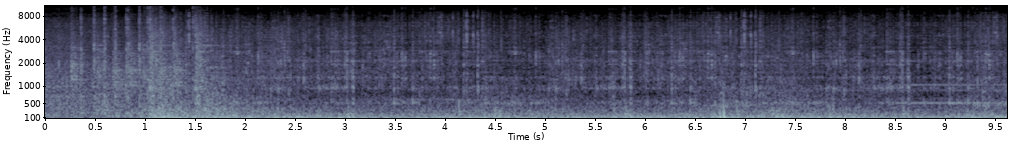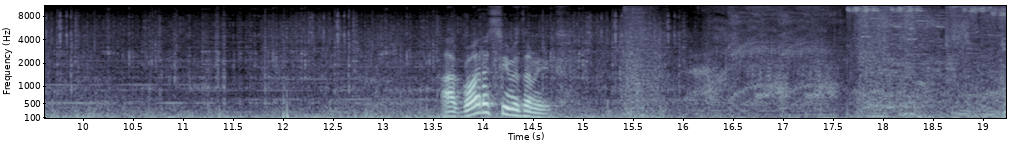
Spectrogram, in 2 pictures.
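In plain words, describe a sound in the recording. A heavy stone lift rumbles low and steady as it moves.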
